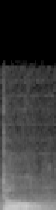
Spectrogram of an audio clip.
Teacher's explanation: You can say door with a kind of centering schwa end to the diphthong perhaps, but most people have a monophthong there, door, and that's what we now recommend.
